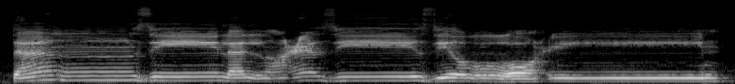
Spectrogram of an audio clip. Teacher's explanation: زا یا زی میں ہم نے یا مدہ کرتے ہوئے لمبا کرنا ہے، یہاں بھی زی میں لمبا کریں گے اور ہا یا زرحی میں بھی ہم لمبا کریں گے۔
